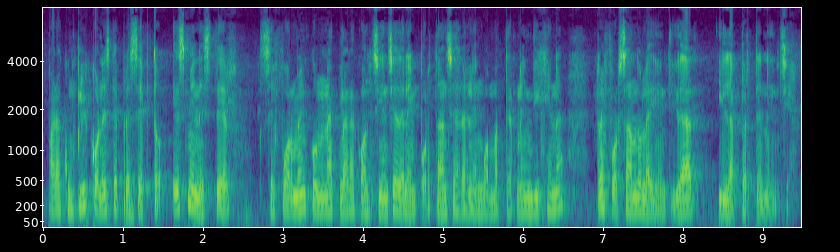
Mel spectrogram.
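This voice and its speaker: A man from Mexico whose first language is Nahuatl, reading a language lesson in a measured, deliberate way. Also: on the high side, fairly even intonation, gravelly. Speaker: language teacher.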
